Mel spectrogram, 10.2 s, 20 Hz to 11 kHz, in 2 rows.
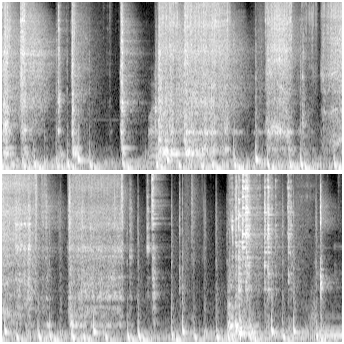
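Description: Aerosol penetrating oil (WD-40) sprayed in hissing bursts onto exhaust fittings, with ratcheting and clicking of hand tools working on the exhaust.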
